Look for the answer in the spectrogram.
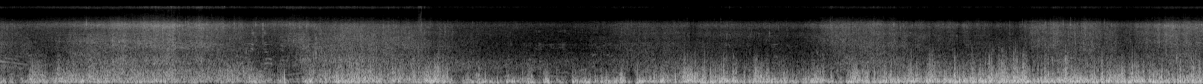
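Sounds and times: small sea waves breaking: 0.0s - 12.0s
wind buffeting microphone: 0.0s - 12.0s.

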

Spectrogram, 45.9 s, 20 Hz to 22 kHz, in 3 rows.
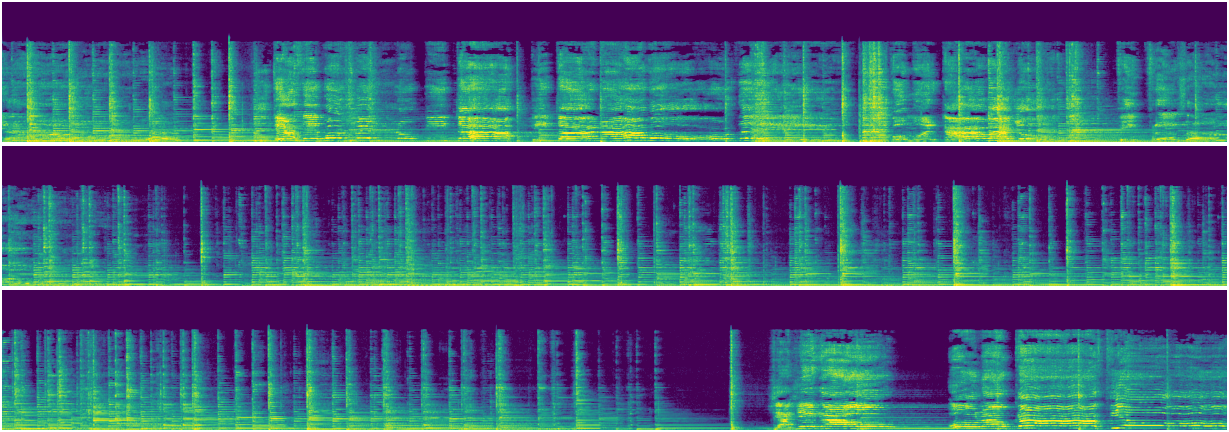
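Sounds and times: person singing: 0.0s - 17.4s, 40.2s - 45.9s
flamenco guitar: 0.0s - 45.9s.

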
